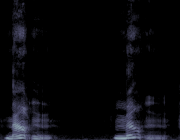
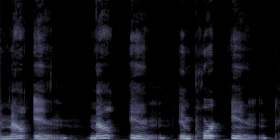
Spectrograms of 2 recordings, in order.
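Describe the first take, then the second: First: "mountain" with the T replaced by a throat catch; standard glottal T. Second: "mountain" as "moun-in" with an added vowel after the catch; non-standard glottal T. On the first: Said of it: "bypassing the T". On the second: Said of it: "add in another vowel". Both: Shown as a demonstration.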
